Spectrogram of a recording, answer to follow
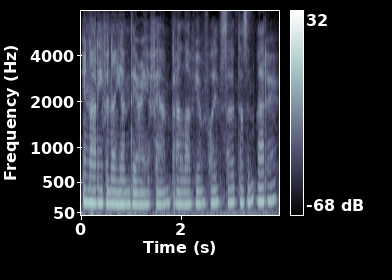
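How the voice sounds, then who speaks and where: A woman softly whispering in a gentle, hesitant ASMR style, chatting casually with viewers up close to the microphone. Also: lowish voice, flat delivery, normal speed. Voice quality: soft, breathy, mostly whispered. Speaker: ASMR streamer and host. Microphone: close binaural ASMR microphone.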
